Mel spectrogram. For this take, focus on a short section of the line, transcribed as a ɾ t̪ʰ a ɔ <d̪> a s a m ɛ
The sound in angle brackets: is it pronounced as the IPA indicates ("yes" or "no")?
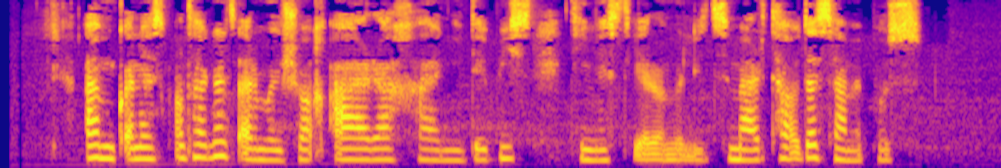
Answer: yes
